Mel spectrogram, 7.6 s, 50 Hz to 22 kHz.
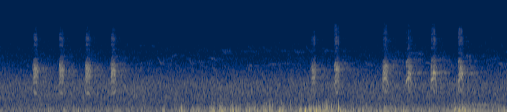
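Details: In Helsinki, Finland, in May 2022, a Barnacle goose stands guard while its mate drinks from a bowl-shaped monument. It gives four short, high yapping barks in quick succession, then a looser burst, over a low rumble.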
